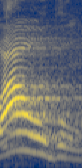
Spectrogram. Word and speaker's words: álbum: É o álbum. Menina, pega aquele álbum de fotografia, o som do A chega aumenta. Então eu já sei, a sílaba tônica é a penúltima, não é a última, é a penúltima.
